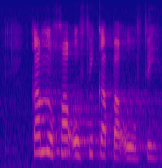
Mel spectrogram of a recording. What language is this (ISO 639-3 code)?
sot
